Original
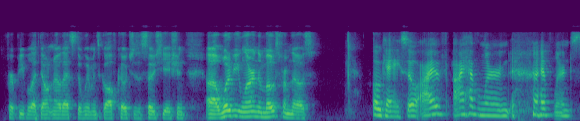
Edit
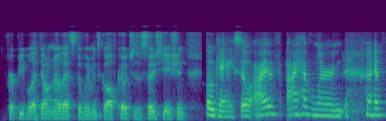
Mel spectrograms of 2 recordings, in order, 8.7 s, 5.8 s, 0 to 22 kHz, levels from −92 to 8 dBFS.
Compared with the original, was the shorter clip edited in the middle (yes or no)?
yes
